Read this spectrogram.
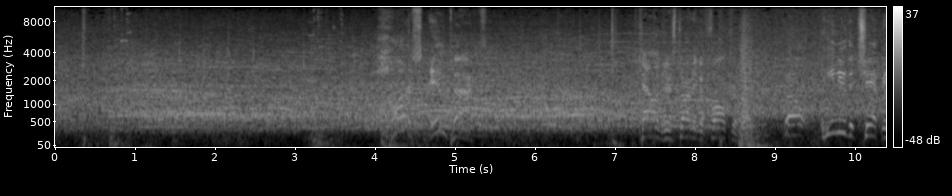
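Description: A large crowd cheers and roars throughout, echoing in a big arena.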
